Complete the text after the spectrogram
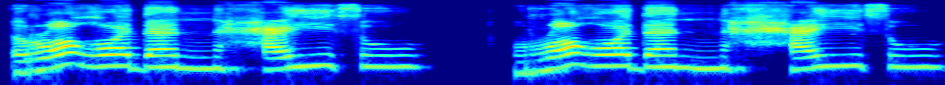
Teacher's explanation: when it is idhar of nun sakina, we give the timing of incomplete gunna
